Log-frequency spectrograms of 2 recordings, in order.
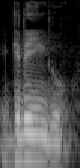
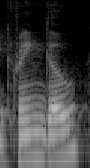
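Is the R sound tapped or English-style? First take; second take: tapped; English-style. First: The R is a quick tongue tap. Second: The R is a soft English-style R. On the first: The speaker calls it right. "you need to tip this R" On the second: The speaker calls it wrong. "they don't say gringo"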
